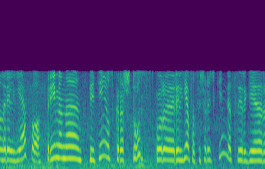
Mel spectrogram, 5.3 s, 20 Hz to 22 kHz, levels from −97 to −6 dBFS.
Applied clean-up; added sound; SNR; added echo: none; none; none; none.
